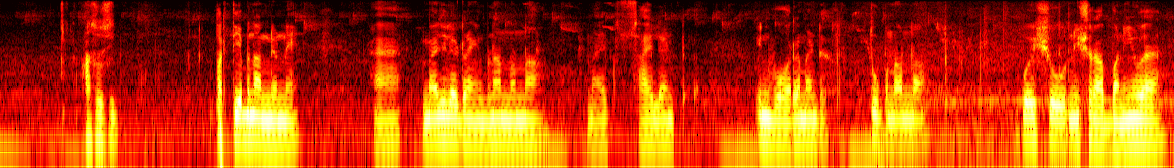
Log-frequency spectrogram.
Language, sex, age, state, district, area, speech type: Dogri, male, 18-30, Jammu and Kashmir, Kathua, rural, spontaneous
